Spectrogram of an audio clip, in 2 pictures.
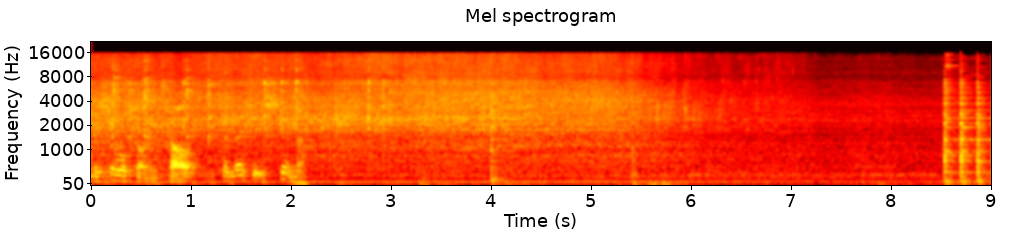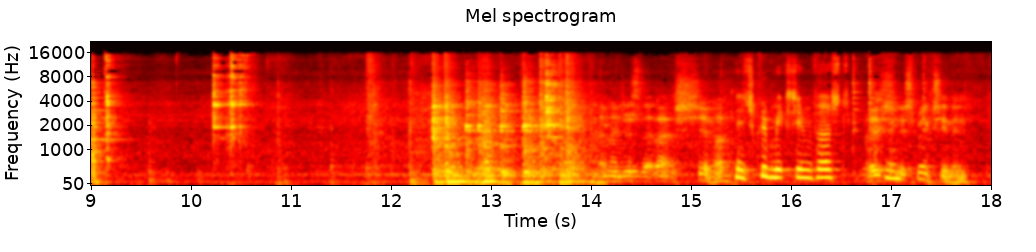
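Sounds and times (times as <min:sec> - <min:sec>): food sizzling in a wok: 0:00.0 - 0:07.0.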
